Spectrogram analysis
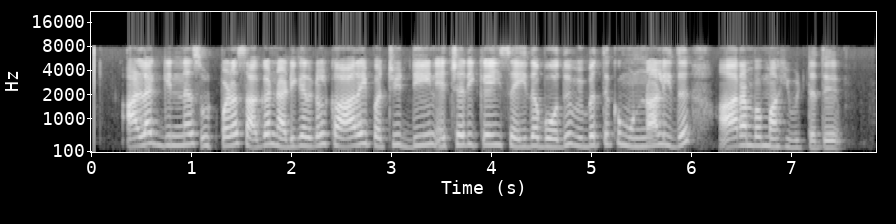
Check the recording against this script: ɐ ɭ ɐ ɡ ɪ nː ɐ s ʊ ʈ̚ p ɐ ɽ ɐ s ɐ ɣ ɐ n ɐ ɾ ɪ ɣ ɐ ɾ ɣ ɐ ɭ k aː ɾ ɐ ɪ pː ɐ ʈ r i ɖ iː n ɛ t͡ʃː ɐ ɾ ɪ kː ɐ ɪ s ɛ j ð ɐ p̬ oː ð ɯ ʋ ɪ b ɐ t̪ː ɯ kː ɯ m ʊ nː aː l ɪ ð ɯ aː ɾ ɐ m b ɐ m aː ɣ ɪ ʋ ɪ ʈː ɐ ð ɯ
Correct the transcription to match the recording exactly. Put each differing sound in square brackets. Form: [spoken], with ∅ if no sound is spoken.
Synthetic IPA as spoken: ɐ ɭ ɐ ɡ ɪ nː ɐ s ʊ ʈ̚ p ɐ ɽ ɐ s ɐ ɣ ɐ n ɐ [ɽ] ɪ ɣ ɐ ɾ ɣ ɐ ɭ k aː ɾ ɐ ɪ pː ɐ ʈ r i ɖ iː n ɛ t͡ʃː ɐ ɾ ɪ kː ɐ ɪ s ɛ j ð ɐ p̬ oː ð ɯ ʋ ɪ b ɐ t̪ː ɯ kː ɯ m ʊ nː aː l ɪ ð ɯ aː ɾ ɐ m b ɐ m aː ɣ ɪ ʋ ɪ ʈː ɐ ð ɯ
